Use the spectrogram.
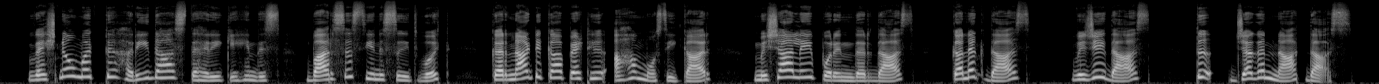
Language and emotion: Kashmiri, neutral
